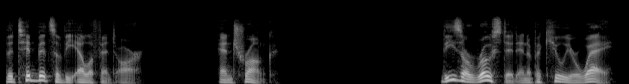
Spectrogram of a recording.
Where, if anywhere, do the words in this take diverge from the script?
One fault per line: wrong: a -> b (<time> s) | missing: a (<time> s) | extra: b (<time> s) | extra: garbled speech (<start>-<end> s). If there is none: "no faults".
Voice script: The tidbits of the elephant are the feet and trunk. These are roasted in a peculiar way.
missing: the feet (1.4 s)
